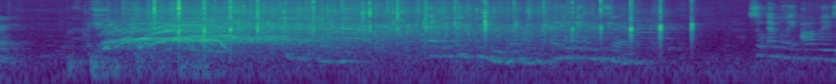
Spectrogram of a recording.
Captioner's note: cheers and applause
